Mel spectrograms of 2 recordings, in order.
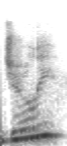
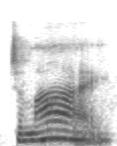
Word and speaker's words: July: Is it Julie? Julie is my friend's name. It's not Julie. The stress is here. July. Very different from Julie, right?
